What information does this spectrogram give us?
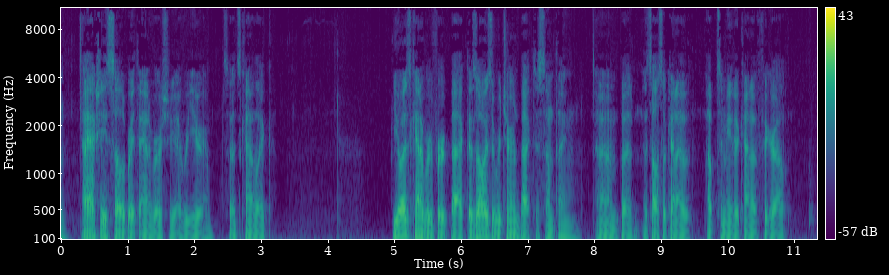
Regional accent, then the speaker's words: California, United States; because I'm from California, just seeing them all again

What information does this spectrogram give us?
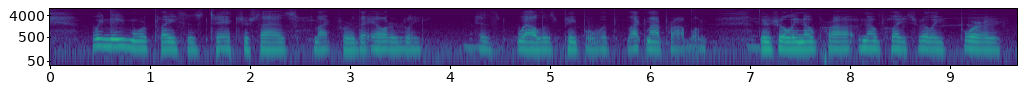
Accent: West Virginia, United States; I grew up in West Virginia. We burnt coal. So I've had it ever since I was a little kid.

